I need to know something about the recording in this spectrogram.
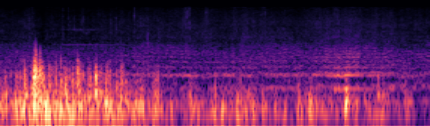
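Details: Droning hum of bees, settling into a steady even tone after the first second and a half, joined early on by a faint thin high whine and heavy low bumps and rumbling noise.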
